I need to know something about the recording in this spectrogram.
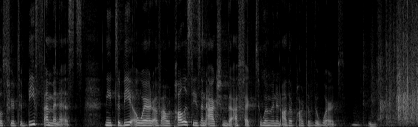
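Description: A young woman speaks calmly and earnestly through a microphone.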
